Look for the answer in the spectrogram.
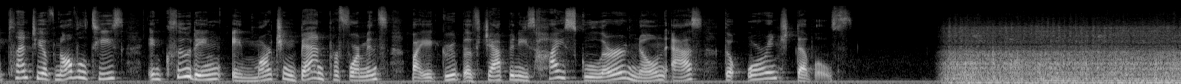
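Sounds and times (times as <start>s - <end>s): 
speech: 0.0s - 8.6s
military helicopters flying overhead: 9.4s - 11.8s.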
